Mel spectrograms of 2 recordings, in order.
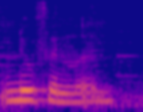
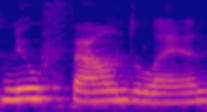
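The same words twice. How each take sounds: First: The word is run together as one unit. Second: The word is split into three separate parts. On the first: "But we all say Newfoundland" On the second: "if you space it up"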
